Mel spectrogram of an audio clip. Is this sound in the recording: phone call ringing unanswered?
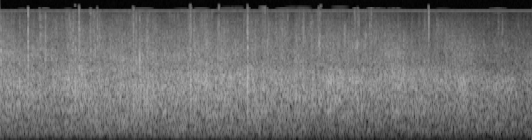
no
